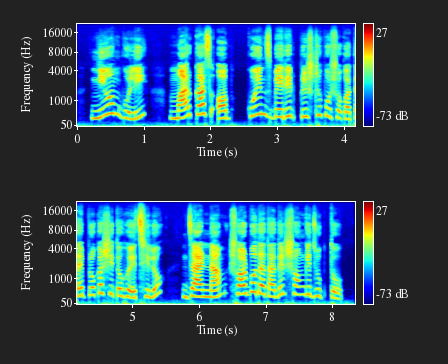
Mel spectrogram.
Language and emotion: Bengali, neutral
